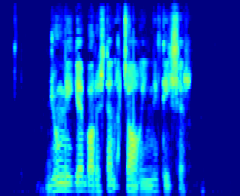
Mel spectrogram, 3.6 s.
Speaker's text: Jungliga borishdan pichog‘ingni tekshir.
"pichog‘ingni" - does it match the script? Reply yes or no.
yes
